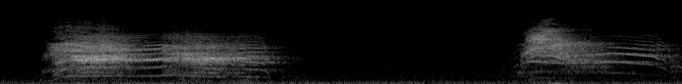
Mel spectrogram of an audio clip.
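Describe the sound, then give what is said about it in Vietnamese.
A black cat snarling and yowling: two long, harsh, drawn-out cries separated by a quiet pause, the first wavering and briefly breaking midway, the second rising sharply before trailing off. “cái đầu đang được con mèo đen của ông Vương nhe nanh, cắn xé phần thịt ở cổ.”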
